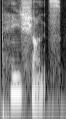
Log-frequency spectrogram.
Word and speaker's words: patients: It looks like it should have a T sound in the middle, but it doesn't. The TI combination creates a sech sound. The word is pronounced patience.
